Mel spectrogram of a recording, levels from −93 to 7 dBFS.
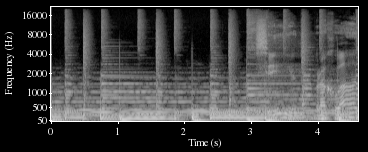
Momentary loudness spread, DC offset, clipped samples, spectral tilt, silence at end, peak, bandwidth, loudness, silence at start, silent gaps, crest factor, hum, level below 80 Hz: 5 LU; 0.1%; under 0.1%; -5.5 dB/octave; 0 s; -4 dBFS; over 20 kHz; -20 LUFS; 0 s; none; 16 dB; none; -28 dBFS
